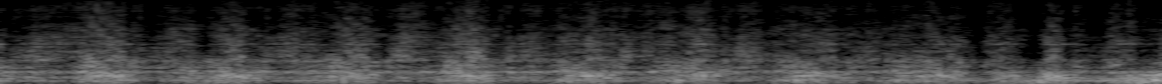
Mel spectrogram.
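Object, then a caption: Wooden bongo drum with skin head. Fingers rub and scratch the shell and skin head of a hollow wooden bongo drum. A continuous, rough scraping rasp rises and falls in slow, uneven strokes about twice a second, with a warm midrange body and little bright top.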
